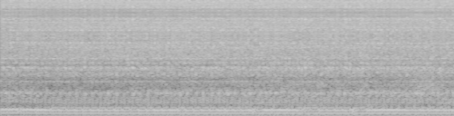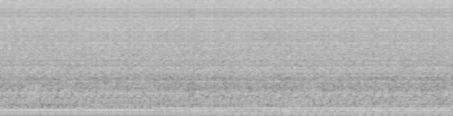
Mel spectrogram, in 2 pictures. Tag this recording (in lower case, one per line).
engine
